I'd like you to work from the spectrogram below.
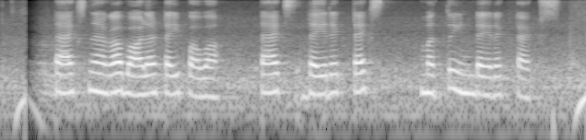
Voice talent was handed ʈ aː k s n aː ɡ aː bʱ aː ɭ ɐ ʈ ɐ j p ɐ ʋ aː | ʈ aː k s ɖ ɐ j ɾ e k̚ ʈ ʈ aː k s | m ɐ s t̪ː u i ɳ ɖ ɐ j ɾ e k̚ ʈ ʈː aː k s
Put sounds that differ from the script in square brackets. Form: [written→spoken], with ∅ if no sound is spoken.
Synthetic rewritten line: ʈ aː k s n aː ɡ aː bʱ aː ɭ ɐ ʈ ɐ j p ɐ ʋ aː | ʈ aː k s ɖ ɐ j ɾ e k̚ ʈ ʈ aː k s | m ɐ [s→∅] t̪ː u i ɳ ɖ ɐ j ɾ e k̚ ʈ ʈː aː k s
